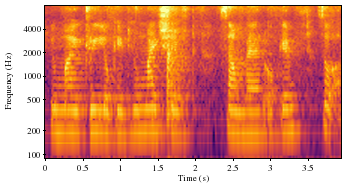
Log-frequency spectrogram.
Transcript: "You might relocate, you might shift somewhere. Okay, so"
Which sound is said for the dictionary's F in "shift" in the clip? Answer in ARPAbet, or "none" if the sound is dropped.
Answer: F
